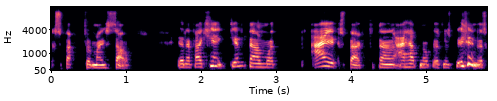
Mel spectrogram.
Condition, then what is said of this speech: Deafness. Do people try to guess where your accent's from?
